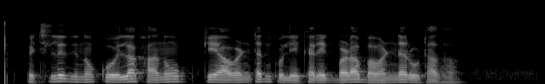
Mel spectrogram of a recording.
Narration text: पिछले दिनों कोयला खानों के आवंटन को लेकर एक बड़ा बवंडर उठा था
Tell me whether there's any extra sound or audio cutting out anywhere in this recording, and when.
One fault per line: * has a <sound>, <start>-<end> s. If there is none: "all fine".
all fine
